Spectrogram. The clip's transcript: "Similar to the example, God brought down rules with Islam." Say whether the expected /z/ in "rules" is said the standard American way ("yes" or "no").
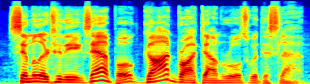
yes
